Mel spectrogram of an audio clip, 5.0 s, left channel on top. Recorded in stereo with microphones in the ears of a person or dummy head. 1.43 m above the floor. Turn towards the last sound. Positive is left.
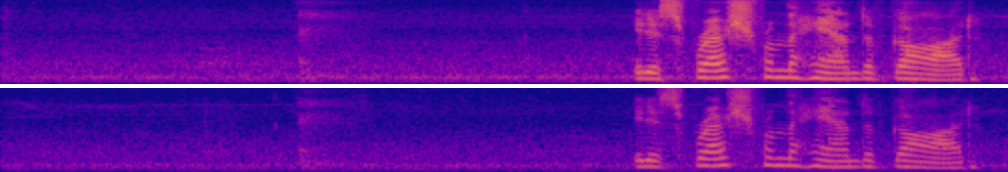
turn(degrees=25)  # may be behind; listen again after turning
